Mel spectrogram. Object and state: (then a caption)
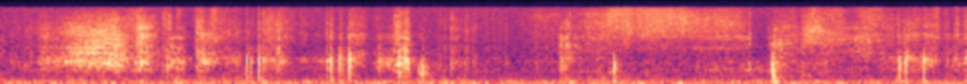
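Paper photo book, pages turned and rubbed. Hands turn the coated paper pages of a large, thick softcover photo book and rub their fingertips over them. Quiet, bright rustling and brushing friction is broken by brief, sharp page flicks and snaps.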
